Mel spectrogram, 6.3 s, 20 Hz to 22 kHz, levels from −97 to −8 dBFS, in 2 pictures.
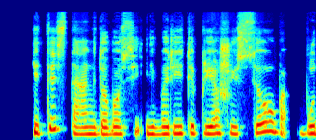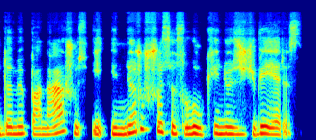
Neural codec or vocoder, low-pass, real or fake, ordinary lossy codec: vocoder, 44.1 kHz, 128 mel bands every 512 samples, BigVGAN v2; 14.4 kHz; fake; Opus, 32 kbps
